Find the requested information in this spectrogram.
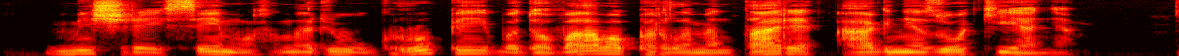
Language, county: Lithuanian, Kaunas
